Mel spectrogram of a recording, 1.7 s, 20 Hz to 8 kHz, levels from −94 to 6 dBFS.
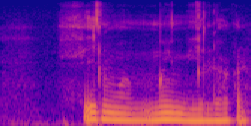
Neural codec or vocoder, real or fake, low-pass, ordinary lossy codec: none; real; none; none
